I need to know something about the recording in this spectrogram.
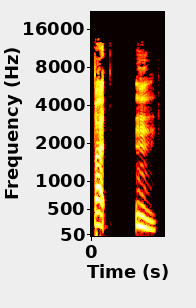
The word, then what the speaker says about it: button: If there's a T, schwa, N kind of syllable with no stress, we will usually pronounce it So button is the usual way we pronounce it.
